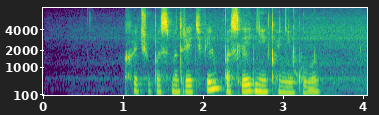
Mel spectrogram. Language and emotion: Russian, neutral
